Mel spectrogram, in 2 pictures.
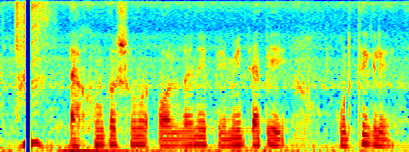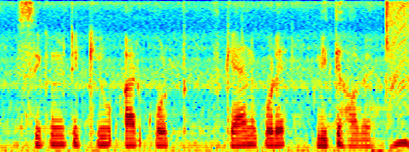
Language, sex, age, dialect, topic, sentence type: Bengali, male, 25-30, Northern/Varendri, banking, statement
